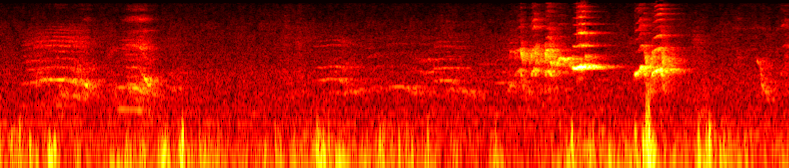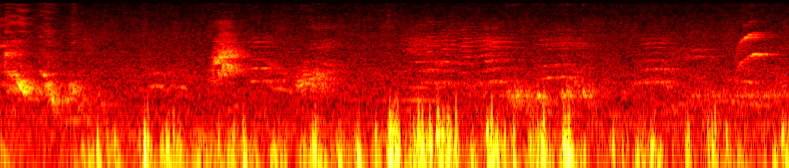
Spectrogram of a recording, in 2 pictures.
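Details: Common hill myna (tiong emas) at Jatiasih, Bekasi, in lively chatter: a busy run of varied squawks, clear whistled notes and raspy bursts, loudest near the middle, over background knocking and low room noise.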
